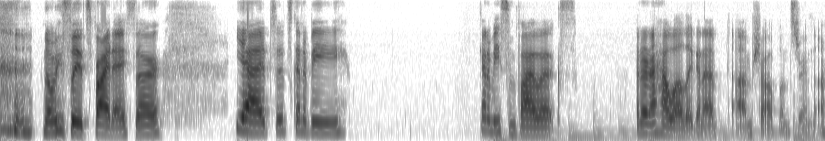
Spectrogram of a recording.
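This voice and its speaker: A woman with a New Zealand accent at a moderate pace, ordinary pitch variation, a dry, close sound with no echo, and music in the background. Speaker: streamer. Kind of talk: casual chat. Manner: slurred.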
